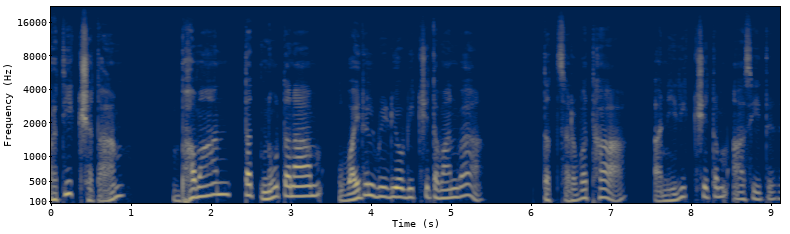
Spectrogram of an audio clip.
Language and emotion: Sanskrit, surprised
